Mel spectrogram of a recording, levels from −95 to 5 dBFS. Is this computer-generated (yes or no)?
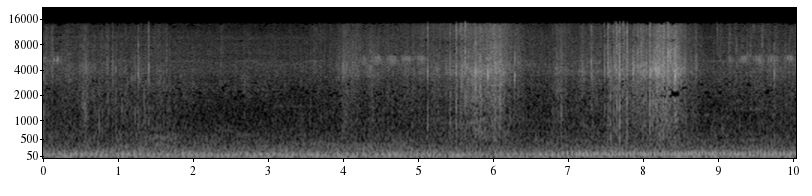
no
